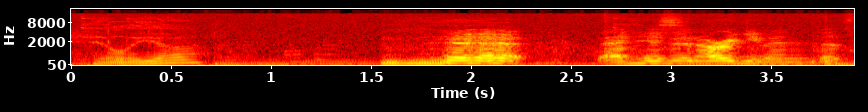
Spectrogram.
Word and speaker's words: Hylia: Ah, the Lake Hylia. Alright. Actually, it's pronounced Lake Hylia.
